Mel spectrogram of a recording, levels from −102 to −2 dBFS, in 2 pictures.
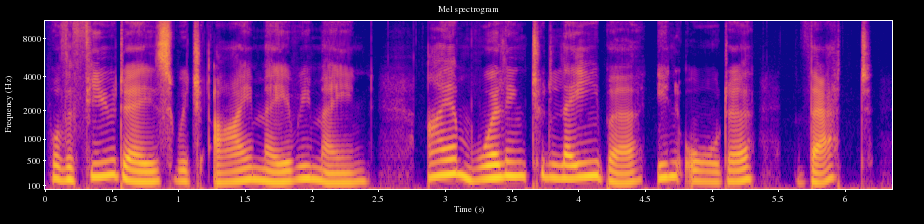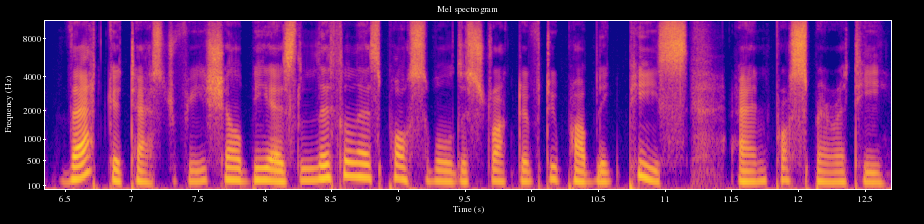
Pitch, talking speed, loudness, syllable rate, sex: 180 Hz, 140 wpm, -20 LUFS, 4.3 syllables/s, female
